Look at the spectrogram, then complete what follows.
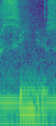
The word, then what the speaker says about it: Cygnus: Or Sinus, how do you say it?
